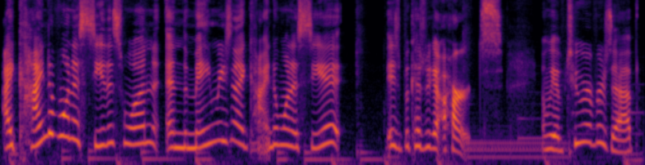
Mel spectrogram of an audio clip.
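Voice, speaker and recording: A woman in her late thirties with a high voice that sounds younger than her age. She rambles in a chatty, giggly way, as a streamer talking to viewers during a game. Music plays behind her. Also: lively intonation, fairly quick, a bit bright. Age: late 30s. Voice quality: youthful-sounding voice. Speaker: streamer and video game host. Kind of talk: casual livestream chat over video game play.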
